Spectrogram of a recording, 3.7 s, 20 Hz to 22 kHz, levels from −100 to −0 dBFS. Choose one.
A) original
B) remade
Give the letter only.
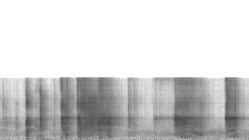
B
